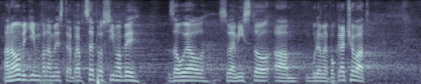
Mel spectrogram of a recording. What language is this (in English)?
Czech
